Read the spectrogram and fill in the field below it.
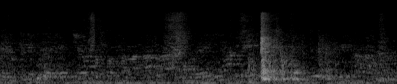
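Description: A cloth wipes a cabinet shelf with a soft rubbing sound.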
